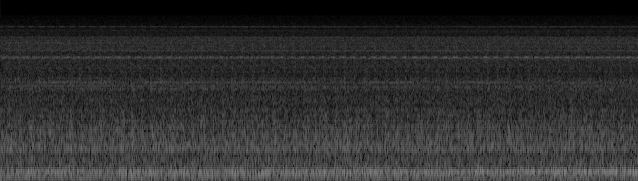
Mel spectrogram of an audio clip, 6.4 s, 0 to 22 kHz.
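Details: Beko WMP 601 W 6kg 1000 rpm A+ washing machine on spin: smooth steady whir and constant low hum, no grinding or knocking; the grinding heard during wash tumbling is absent when it spins.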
